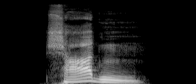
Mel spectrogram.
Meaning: 1. to hurt, to be harmful 2. to damage, to harm, to hurt
- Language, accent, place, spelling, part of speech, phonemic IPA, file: German, Germany, Berlin, schaden, verb, /ˈʃaːdn̩/, De-schaden2.ogg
